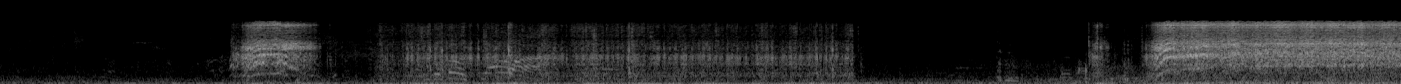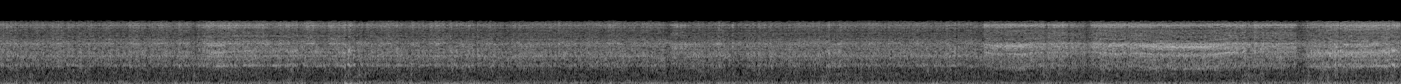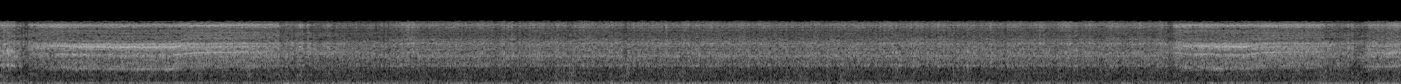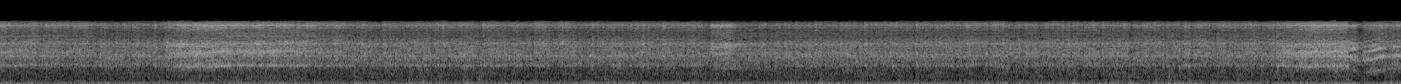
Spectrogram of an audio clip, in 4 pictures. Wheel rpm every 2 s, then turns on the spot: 0, 30, 20, 20, 10, 40, 220, 230, 230, 230, 230, 230, 220, 220, 210, 230, 230, 230, 230, 230, 230, 230, 230, 230, 230, 230, 230, 200.
2-10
